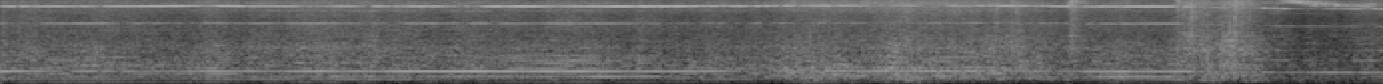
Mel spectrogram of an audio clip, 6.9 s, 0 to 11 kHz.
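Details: Vax Power U84 upright vacuum after a new belt fitted for a belt running off-centre; steady high motor whine with constant airflow rush and even tone, though an air leak remains; running normally.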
